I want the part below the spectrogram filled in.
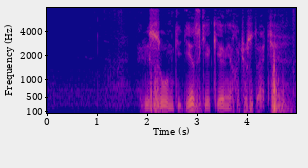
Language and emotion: Russian, sad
